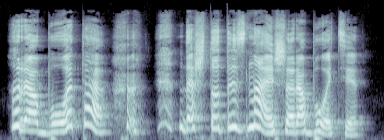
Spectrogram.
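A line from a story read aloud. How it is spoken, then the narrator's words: Laughing speech. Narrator (Russian): засмеялась гостья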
